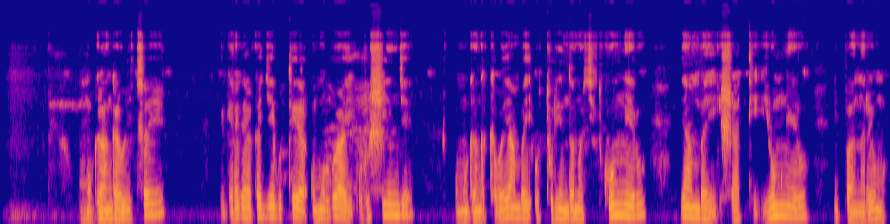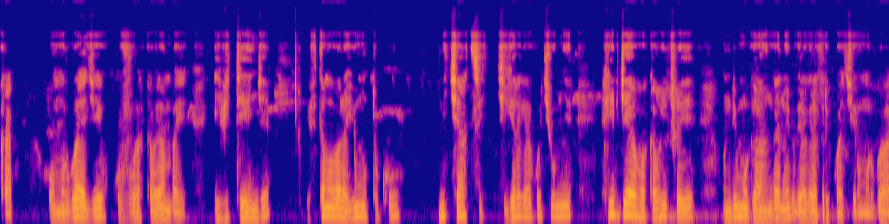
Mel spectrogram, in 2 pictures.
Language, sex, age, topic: Kinyarwanda, male, 18-24, health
